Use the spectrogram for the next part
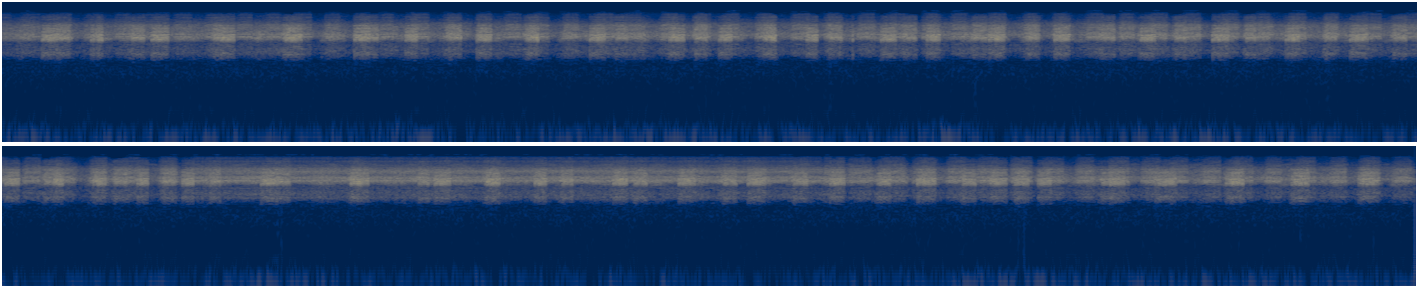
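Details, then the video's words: Cicadas of Greek fauna singing in a midsummer pine forest: an intense, high, rasping wall of sound with rapid pulsing beats, continuous and alone. "Cicadas singing in midsummer - Nature sounds from the Greek fauna - Sounds of cicadas"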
